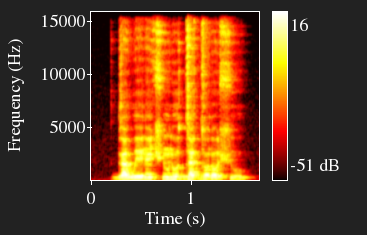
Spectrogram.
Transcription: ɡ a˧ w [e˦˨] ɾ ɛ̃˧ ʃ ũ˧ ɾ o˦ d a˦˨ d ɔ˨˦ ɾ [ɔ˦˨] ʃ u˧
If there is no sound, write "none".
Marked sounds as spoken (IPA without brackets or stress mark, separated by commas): e˧, ɔ˦˨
